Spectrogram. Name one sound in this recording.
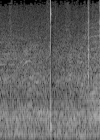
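A baseball pops sharply into a catcher's mitt.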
